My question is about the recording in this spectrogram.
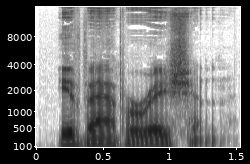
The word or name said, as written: evaporation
